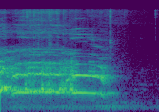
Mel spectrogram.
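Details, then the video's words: Young monkey being offered milk by its carer, crying for it: a loud, steady tonal wail already underway, holding for about a second before fading into quiet, with a faint tap at the end. "Not wanting bananas, the baby monkey Nomi makes a sweet call asking for milk"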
